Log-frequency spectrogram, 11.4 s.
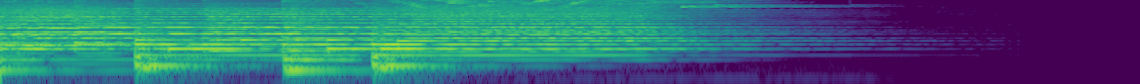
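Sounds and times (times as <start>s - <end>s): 
Japanese song: 0.1s - 8.1s.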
